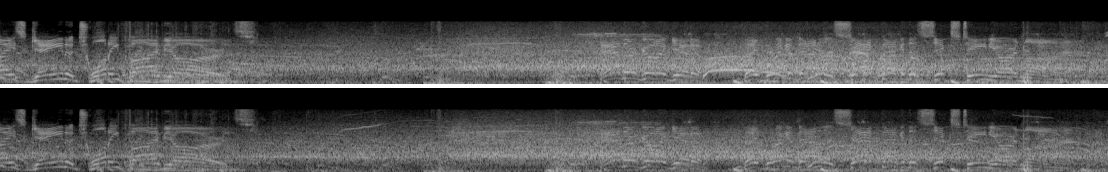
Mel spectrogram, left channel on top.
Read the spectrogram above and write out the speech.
gain of 25 yards. And they're going to get him. They bring him down to the sack back at the 16-yard line.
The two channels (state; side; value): quieter; right; 3.3 dB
